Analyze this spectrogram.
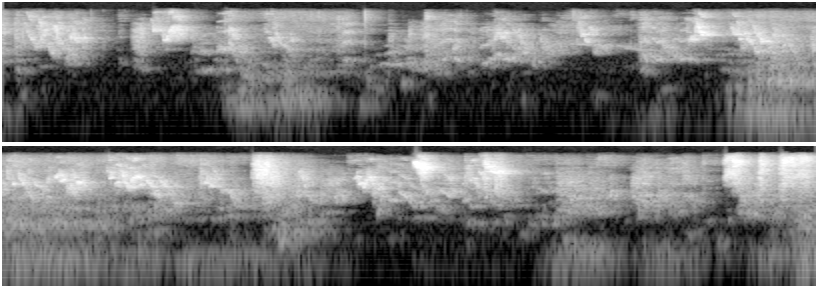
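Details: Budgerigars on fresh green leaves give quieter, broken chatter of sharp squeaks and buzzy chirps, with wing flutters and rustling in between.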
